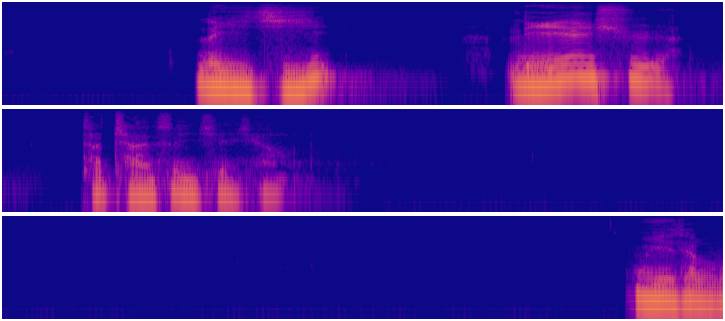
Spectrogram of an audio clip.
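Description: An elderly man lectures with animation, close to a microphone.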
